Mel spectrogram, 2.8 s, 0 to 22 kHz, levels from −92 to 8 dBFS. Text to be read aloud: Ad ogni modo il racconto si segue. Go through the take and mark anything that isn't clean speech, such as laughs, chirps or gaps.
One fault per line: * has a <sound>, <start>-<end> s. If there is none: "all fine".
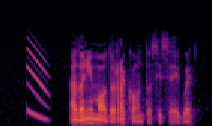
* has a chirp, 0.4-0.7 s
